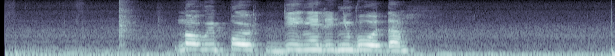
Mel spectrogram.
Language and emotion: Russian, positive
